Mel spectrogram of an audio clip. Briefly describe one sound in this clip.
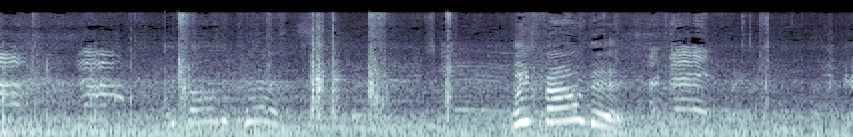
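A young child calls out in a high voice outdoors.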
